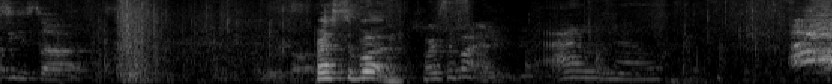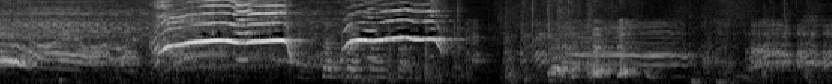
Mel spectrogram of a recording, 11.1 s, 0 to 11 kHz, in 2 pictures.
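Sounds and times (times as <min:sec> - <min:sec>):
child shrieking: 0:05.3 - 0:08.7.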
